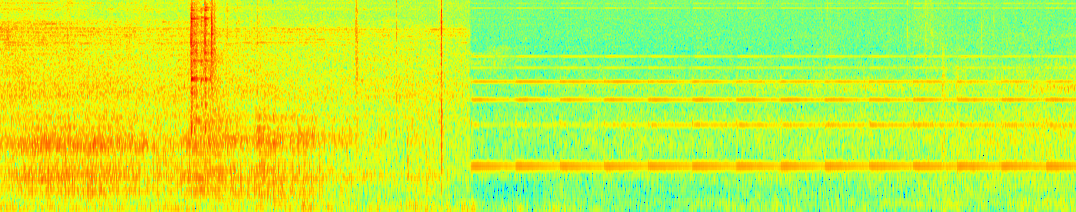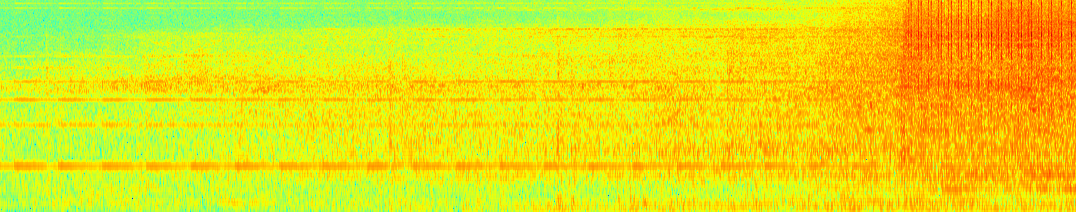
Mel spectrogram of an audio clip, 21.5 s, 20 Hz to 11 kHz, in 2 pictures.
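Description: Eizan Electric Railway 800 series electric train approaching along the track, its running noise rising steadily and turning loud over the last couple of seconds. A steady ringing tone sounds from about four and a half seconds in.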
